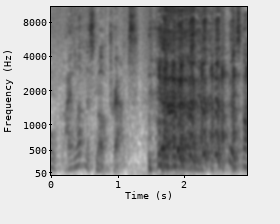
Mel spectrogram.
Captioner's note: laughter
